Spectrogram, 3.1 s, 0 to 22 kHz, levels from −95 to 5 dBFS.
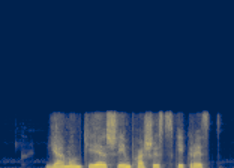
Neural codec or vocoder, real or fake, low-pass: codec, 16 kHz in and 24 kHz out, 0.6 kbps, FocalCodec, streaming, 4096 codes; fake; 7.2 kHz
